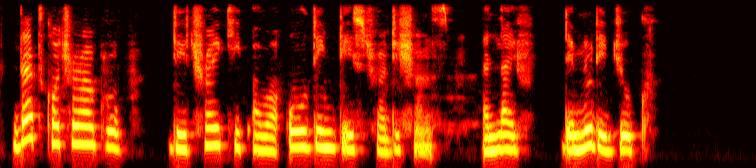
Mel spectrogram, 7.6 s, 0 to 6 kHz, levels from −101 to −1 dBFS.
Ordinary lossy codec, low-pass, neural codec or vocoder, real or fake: none; 5.4 kHz; codec, 16 kHz, 8 kbps, FreqCodec, larger model; fake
